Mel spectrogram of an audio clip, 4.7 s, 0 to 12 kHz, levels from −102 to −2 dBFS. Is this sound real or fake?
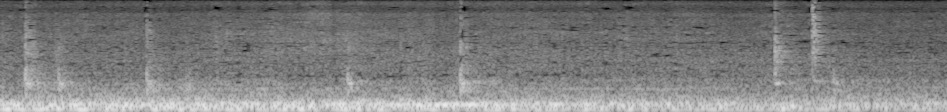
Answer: real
